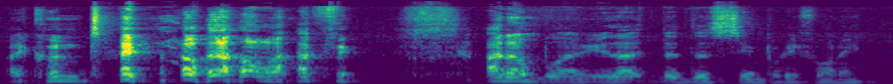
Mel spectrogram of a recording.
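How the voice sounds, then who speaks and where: In a mid-range voice that sounds pushed and bright, a young man live-streams a game at normal speed with big swings in pitch. He reads chat and rambles casually, filling gaps with filler words and chuckling often.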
